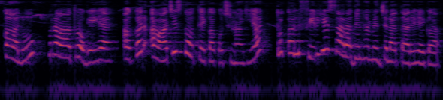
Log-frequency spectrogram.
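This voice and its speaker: Woman playing a high-pitched scheming crow wife. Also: expressive, moderate pace. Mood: sly flattering. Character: scheming, flattering wife crow, a crooked shopkeeper.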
